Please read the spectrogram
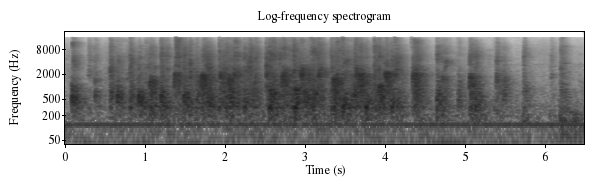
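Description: A small audience clapping, starting at once and dying away near the end.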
